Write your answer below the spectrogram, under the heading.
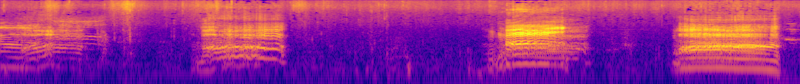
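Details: Flock of sheep in a meadow; four wavering, nasal bleats about a second each, spaced roughly every two seconds with quiet gaps between, voices varying slightly in pitch.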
